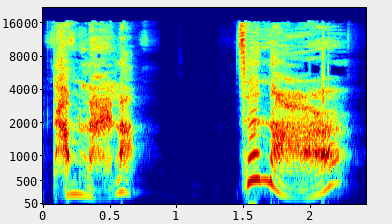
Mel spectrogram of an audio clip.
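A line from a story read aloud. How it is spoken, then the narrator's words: Hushed low voice. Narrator (Chinese): 杨永乐压低声音说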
